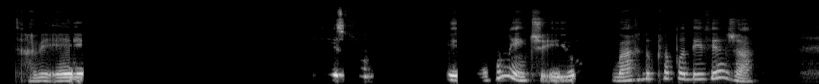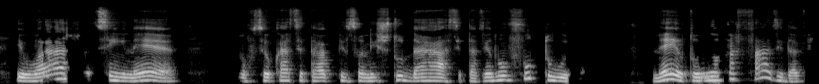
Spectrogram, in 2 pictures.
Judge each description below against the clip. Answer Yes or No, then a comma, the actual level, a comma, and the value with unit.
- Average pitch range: No, wide, 7.8 semitones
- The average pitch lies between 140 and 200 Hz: Yes, medium, 185 Hz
